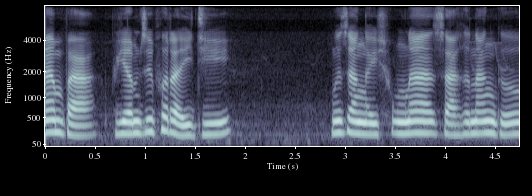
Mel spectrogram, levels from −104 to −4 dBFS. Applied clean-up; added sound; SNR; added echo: none; none; none; none.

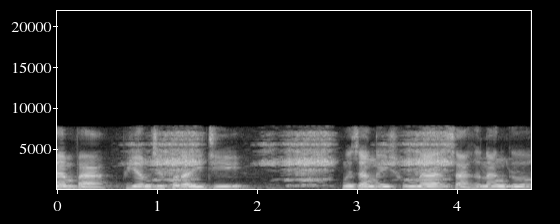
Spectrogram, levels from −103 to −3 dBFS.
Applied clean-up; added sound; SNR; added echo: none; Hiss; 4 dB; reverberation time 0.2 s.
